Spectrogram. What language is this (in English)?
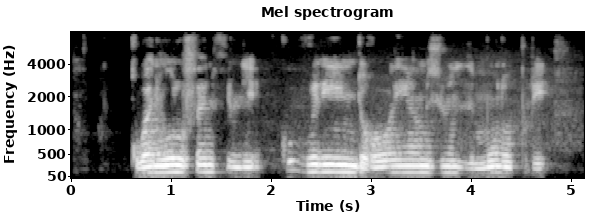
Kabyle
